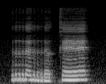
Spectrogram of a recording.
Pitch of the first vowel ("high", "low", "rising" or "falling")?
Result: falling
